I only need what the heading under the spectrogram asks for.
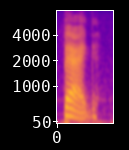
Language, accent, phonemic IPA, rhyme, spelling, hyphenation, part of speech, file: English, US, /bæɡ/, -æɡ, bag, bag, noun / verb, En-us-bag.ogg
- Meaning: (noun) A soft container made out of cloth, paper, thin plastic, etc. and open at the top, used to hold food, commodities, and other goods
